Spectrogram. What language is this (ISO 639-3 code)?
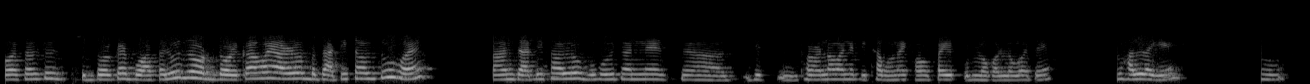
asm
